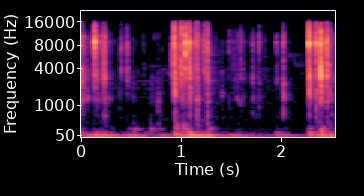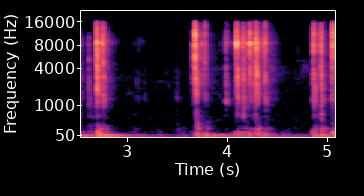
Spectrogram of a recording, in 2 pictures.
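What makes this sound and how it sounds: Both hands type with their fingertips on a compact RGB mechanical keyboard with white and pink plastic keycaps. The clicky, bright key taps come in irregular bursts with short pauses between them, over a steady low hum.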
